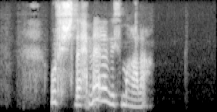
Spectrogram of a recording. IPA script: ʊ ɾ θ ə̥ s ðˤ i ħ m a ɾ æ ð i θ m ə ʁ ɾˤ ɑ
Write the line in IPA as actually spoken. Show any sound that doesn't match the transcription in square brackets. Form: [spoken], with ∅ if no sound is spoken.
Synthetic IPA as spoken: ʊ ɾ θ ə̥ [ʃ] ðˤ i ħ m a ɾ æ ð i θ m ə ʁ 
